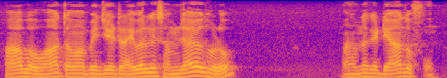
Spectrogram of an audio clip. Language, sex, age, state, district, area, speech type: Sindhi, male, 18-30, Maharashtra, Thane, urban, spontaneous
